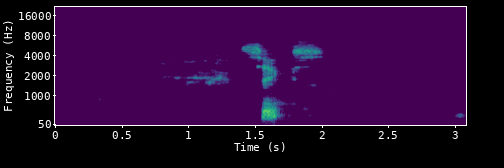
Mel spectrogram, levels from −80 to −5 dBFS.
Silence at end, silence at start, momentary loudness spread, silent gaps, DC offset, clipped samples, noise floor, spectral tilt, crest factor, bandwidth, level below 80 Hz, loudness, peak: 1.1 s; 1.05 s; 22 LU; none; under 0.1%; under 0.1%; -57 dBFS; -1.5 dB/octave; 26 dB; 6.8 kHz; under -90 dBFS; -33 LUFS; -14 dBFS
